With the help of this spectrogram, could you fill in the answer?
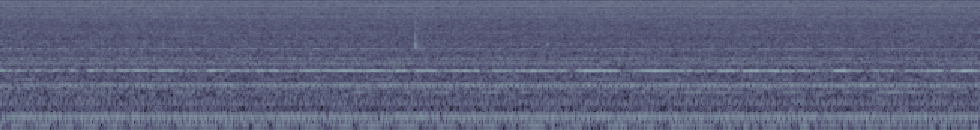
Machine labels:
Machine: pump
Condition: normal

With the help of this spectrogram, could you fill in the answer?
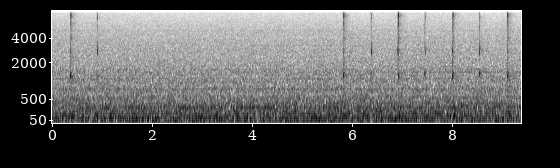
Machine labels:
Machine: valve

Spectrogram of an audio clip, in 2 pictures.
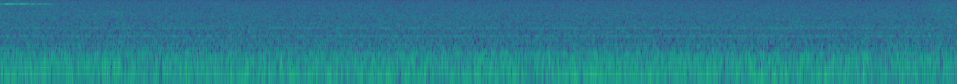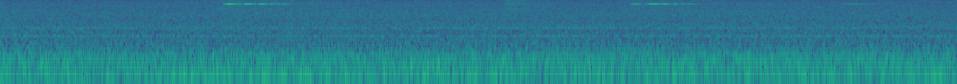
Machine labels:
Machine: fan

